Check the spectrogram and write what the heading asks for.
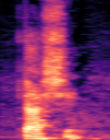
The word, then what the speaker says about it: caching: Next thing what I want to tell you is that is caching. Caching. It is not catching.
